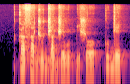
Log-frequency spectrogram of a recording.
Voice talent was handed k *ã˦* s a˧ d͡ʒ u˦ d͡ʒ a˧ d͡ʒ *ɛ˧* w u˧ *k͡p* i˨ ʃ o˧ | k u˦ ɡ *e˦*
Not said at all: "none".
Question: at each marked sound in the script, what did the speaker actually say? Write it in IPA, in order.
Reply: a˦, e˧, k͡p, e˧

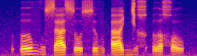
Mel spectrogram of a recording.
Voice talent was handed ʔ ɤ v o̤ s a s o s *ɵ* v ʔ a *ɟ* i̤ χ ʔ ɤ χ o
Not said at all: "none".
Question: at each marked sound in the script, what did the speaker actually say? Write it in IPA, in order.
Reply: ɵ, ɟ

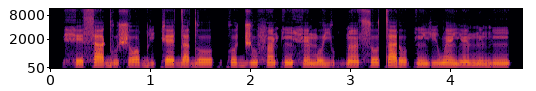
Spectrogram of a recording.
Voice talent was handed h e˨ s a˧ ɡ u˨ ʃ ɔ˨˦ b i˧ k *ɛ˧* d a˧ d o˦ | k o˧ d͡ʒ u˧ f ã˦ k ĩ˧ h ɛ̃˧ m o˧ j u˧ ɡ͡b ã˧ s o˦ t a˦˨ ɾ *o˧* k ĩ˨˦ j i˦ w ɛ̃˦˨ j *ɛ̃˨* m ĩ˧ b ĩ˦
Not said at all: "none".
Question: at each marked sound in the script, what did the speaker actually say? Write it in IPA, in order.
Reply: ɛ˧, o˨, ɛ̃˨

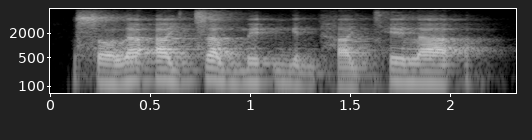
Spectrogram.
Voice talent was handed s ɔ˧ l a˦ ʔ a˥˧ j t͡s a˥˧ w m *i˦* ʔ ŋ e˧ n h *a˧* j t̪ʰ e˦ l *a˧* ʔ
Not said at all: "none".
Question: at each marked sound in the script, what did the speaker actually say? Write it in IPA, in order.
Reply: e˦, a˧, a˦

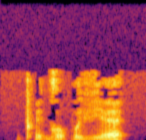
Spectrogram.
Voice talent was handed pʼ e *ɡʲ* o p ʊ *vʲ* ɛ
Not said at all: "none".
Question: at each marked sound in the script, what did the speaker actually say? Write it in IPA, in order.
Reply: ɡ, vʲ

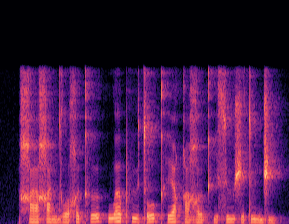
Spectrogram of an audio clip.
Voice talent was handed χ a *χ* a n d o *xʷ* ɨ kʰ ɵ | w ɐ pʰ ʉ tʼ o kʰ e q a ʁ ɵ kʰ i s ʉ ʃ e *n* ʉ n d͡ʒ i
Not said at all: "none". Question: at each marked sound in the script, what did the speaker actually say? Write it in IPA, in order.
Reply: χ, χ, t

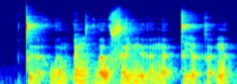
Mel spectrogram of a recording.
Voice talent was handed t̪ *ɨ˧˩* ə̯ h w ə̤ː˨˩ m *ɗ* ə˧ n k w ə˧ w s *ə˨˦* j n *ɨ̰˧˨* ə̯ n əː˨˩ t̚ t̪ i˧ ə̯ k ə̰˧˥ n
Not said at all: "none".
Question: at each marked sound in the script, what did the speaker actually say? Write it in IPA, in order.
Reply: ɨ˧˩, ɗ, ə˨˦, ɨ˧˩

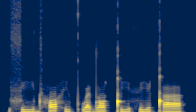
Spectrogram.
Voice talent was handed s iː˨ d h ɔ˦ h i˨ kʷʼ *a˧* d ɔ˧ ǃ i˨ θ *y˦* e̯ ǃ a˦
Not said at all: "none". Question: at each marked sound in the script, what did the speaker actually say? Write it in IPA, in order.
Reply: a˧, i˦

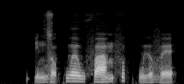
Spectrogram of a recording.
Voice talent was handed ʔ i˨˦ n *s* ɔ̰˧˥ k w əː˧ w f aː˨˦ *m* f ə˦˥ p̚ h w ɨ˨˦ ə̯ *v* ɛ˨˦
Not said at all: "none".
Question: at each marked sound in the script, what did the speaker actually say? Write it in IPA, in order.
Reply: z, m, v

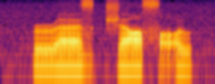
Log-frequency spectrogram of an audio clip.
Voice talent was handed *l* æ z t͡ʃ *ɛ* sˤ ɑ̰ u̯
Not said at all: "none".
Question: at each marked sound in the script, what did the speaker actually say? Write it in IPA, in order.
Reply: ɹ, æ

